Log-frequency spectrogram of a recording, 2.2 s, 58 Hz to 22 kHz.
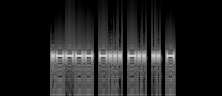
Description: Morse code, heard as a keyed tone, about 46 wpm, 700 Hz. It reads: 1BDIT
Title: Five Challenging Letter-Number Combinations 50wpm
